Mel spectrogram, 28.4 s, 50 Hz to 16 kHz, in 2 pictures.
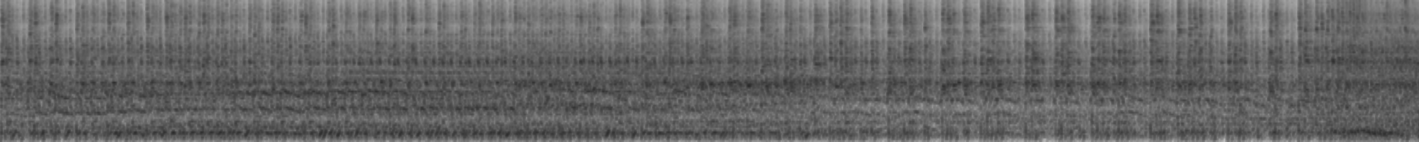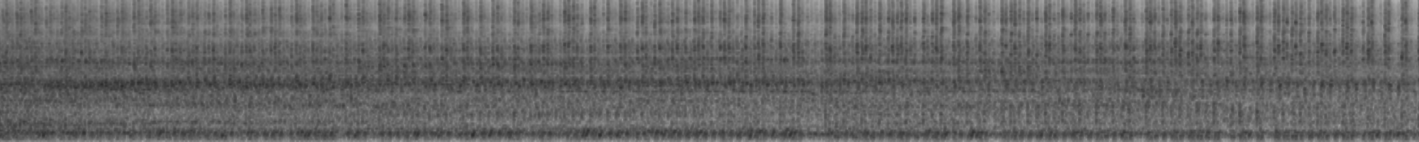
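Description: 1947 Harley-Davidson Knucklehead V-twin with a Weber carburetor, idling steadily.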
